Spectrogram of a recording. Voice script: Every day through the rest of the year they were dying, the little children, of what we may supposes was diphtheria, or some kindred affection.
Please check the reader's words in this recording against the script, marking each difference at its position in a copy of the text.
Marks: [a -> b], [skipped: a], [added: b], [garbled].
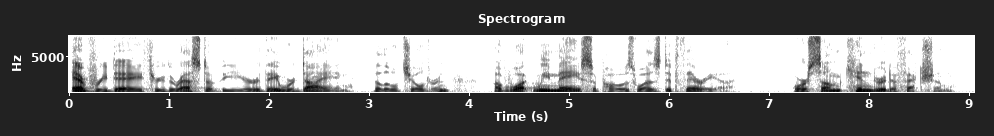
Every day through the rest of the year they were dying, the little children, of what we may [supposes -> suppose] was diphtheria, or some kindred affection.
